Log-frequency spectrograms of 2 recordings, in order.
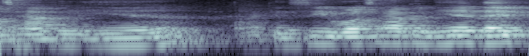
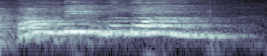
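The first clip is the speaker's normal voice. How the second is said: high, loud mock father laughing through it; a cheery high dad voice brushing it off; father waving it away, mock high voice; father's voice; 8 dB louder than usual. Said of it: "said my father".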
